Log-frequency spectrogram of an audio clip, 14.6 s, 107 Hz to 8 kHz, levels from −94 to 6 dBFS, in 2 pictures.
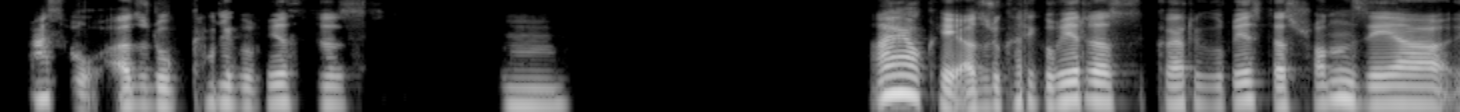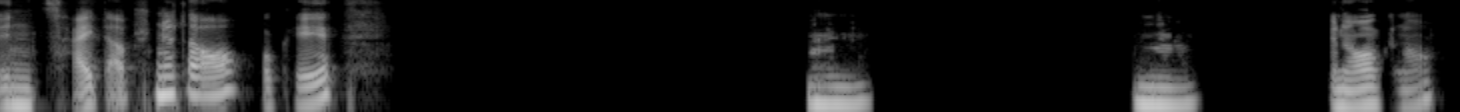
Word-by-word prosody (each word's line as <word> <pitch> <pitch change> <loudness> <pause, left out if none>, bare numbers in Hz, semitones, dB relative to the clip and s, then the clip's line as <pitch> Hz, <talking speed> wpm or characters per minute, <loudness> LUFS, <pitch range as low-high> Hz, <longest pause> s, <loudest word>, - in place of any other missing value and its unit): Ach 175 +1 0
so, - - -7
also, 135 +1 +1
du 135 -1 0
kategorisierst 150 +2 -4
das 145 0 -6 0.6
mhm. 135 0 -6 1.5
Ah, 215 +4 +10
okay, - - +4
also, 125 +3 +3
du 140 - -2
kategorier 160 +1 +3
das 165 -2 +2
kategorisierst 150 +2 -1
das 140 0 +3
schon 170 +4 +1
sehr 145 -1 +4
in 135 0 -5
Zeitabschnitte 210 +9 -4
auch, 255 - -2
okay. 140 +8 -6 2.4
Mhm. 145 +1 -5 1.3
Mhm. 140 0 -3 0.7
Genau, 130 +2 -2
genau. 135 +7 -15
145 Hz, 105 wpm, -23 LUFS, 140-160 Hz, 2.4 s, Ah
